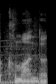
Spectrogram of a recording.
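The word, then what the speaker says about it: コマンド: Komanage, which is short for komando nage. Komando is Japanese pronunciation of command.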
